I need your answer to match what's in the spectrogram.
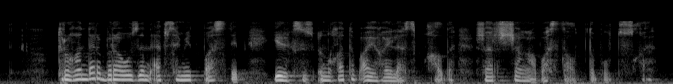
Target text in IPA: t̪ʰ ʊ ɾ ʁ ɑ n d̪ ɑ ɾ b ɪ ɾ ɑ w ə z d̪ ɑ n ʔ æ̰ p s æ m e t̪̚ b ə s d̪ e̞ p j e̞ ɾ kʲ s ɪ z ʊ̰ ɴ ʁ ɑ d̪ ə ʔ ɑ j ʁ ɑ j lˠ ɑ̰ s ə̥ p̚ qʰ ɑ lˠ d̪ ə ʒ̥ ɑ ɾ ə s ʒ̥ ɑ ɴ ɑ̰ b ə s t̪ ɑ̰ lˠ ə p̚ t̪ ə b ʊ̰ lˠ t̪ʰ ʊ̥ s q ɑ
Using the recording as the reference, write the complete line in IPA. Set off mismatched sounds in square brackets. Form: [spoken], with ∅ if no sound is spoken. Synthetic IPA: t̪ʰ ʊ ɾ ʁ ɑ n d̪ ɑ ɾ b ɪ ɾ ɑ w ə z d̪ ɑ n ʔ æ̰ p s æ m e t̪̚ b [ɑ] s d̪ e̞ p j e̞ ɾ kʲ s ɪ z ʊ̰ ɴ ʁ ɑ [t̪] ə [p] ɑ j ʁ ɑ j lˠ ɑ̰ s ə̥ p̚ qʰ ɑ lˠ d̪ ə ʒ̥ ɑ ɾ ə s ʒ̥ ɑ ɴ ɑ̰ b [ɑ] s t̪ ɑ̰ lˠ ə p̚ t̪ ə b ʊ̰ lˠ t̪ʰ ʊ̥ s q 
